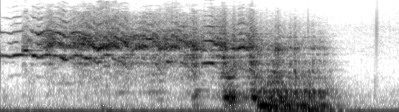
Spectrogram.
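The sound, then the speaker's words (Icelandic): A lonely horse, the last one left, neighs in a single loud, high whinny that trails into lower, shuddering tones before stopping, over a steady low hum. “eini hesturinn sem er eftir, er einmana. Hann hnekkjaði í alla nótt á fallna félaga sína.”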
